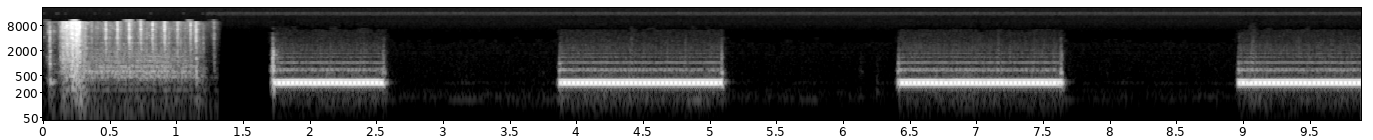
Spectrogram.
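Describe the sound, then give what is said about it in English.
A telephone busy signal on a line that has been dialed again and again: a short burst of noise, then a steady buzzing tone in four even on-off pulses, loud and alone. “Operator, I've been dialing Murray Hill 70093 now for the last 3/4 of an hour, and the line is always busy.”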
